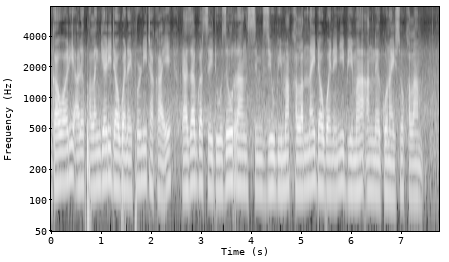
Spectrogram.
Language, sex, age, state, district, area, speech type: Bodo, male, 18-30, Assam, Chirang, rural, read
